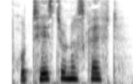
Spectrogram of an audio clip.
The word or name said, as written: protestunderskrift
